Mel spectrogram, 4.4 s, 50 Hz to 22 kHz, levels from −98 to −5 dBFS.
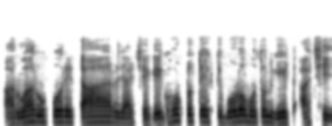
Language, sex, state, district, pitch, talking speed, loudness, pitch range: Bengali, male, West Bengal, Malda, 150 Hz, 175 wpm, -17 LUFS, 130-155 Hz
